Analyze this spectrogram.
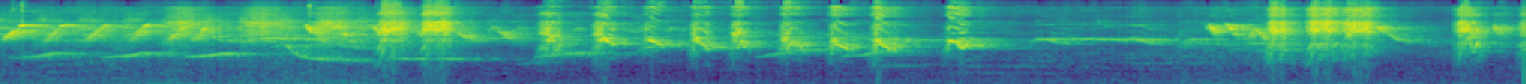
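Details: Grey-cheeked bulbul, gacor, singing 'beset kasar' for songbird tutoring: short lower whistled notes, then bursts of scratchy, buzzy chatter and a drawn-out high note, with a final loud rattle.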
